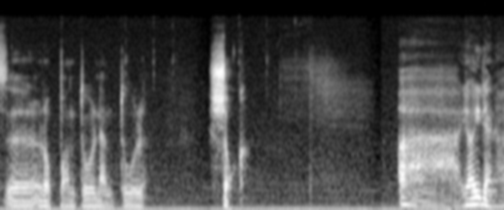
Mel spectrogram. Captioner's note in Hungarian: sóhajtás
